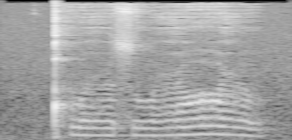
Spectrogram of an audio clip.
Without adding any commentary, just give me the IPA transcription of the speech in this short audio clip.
ǃʰ o ʕ ʊ s oː ʕ ɒː ʕ ʊ

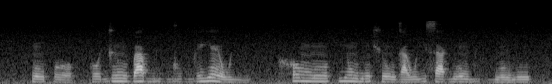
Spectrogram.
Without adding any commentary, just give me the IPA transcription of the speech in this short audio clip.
k͡p ũ˨ k͡p o˨ | k o˧ d͡ʒ ũ˧ ɡ͡b a˧ b i˨ ɡ u˨ b e˨˦ j ɛ̃˦˨ w i˨ | h o˦ m ũ˦ | j ũ˦ b ĩ˧ ʃ ũ˨ ɡ a˨ w i˨˦ s a˧ ɡ͡b ũ˧ b i˨ ɡ͡b ũ˨ ɡ ĩ˧

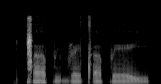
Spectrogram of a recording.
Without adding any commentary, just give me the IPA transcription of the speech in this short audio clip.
ǁ ɜ p i b ɭ e tʼ ɜ p e j

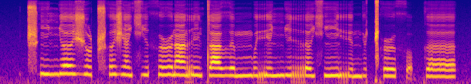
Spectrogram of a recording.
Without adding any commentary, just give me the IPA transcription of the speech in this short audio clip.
ʈ͡ʂʰ ĩ ɲ ɜ ʒ o ʈ͡ʂʰ ə ʒ ã ç i θ ə˞ ɾ ã r ĩ t a ð ɛ mː ɵ rʲ ɛ̃ ɲ i r ɜ ç ĩ rʲ ɜ nʲ ə˞ ǁʰ ə˞ θ ɔ̰ k ɜ

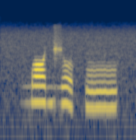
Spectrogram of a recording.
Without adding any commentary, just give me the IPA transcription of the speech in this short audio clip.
ɡ͡b ɔ˦ d͡ʒ o˦˨ k͡p ũ˧

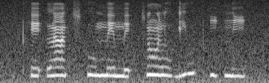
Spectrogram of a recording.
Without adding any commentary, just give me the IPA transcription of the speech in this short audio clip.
pʰ e˨ ʔ l ã˧ t͡sʰ u˧ m e˧ m e˨ ʔ t͡s ɔ̃˧ l u˨˩ ɡ j u˦ pʰ i˦ ʔ n̪ i˦

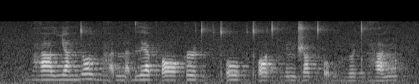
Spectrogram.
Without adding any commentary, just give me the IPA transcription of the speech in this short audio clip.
bʱ aː lˠ ʎ a n d o lˠ bʱ a̰ d n a̰ d lʲ a pʼ ɔː k ə˞ d ɵ kʷ tʼ oː kʷ tʼ ɔː d ɡʱ ʏ n d͡ʒ ə˞ lˠ tʼ o̰ ɡʱ ɵː d ɡʱ a ŋ

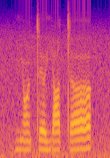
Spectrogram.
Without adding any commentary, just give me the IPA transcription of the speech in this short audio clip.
j ɔ̃ t ə j ɑ t ʌ

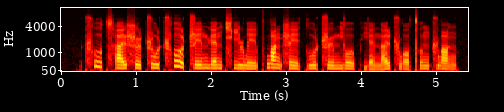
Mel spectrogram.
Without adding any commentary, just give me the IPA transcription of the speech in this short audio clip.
ʈ͡ʂʰ u˥˩ t͡sʰ a˧˥ ɪ̯ ʂ ɻ̩˧˥ ʈ͡ʂ u˧˥ ʈ͡ʂʰ o˥˩ ʊ̯ ʈ͡ʂ e˥ ɪ̯ m ɥ ɛ˥ n t͡ɕʰ i˥ ɻ w e˧˥ ɪ̯ pʰ w ɑ˥˧ ŋ ʂ e˥˩ ɪ̯ k u˥ ʈ͡ʂ ɻ̩˥ m j o˥˩ ʊ̯ pʰ j ɛ˨˩ n a˥ ɪ̯ ʈ͡ʂ w ɔ˨˩ t̪ʰ ʊ˥ ŋ ʈ͡ʂ w ɑ˥˩ ŋ

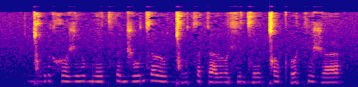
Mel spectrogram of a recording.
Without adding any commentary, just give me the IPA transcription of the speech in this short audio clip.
ɡ͡ǀ u r x ʊ ʒ i u̯ b e tʰ ɘ d͡ʒ u d͡z ə ɹ u ɡ͡ǀ o t͡s ə t œ ɹ ʊ xʲ ə d͡z e ǀ ʊ pʼ ʊ kʲ ə ʒ œ

